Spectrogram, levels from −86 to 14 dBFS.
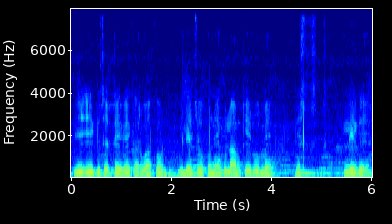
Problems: constant background noise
